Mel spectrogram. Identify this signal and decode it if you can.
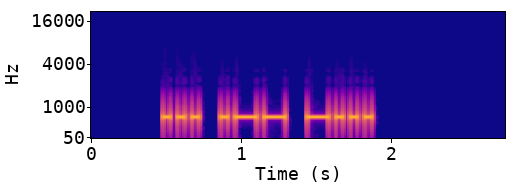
Morse code, heard as a keyed tone, about 25 wpm, 700 Hz. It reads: SWB
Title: Three Challenging Letter-Number Combinations 25wpm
